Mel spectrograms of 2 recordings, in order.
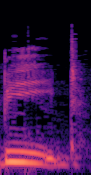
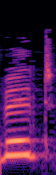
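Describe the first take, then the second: First: The vowel is long, as in standard British. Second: The vowel is short, as in Nigerian English. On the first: "in standard British pronunciation, there are two sounds" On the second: "bead would also be pronounced as bid"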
